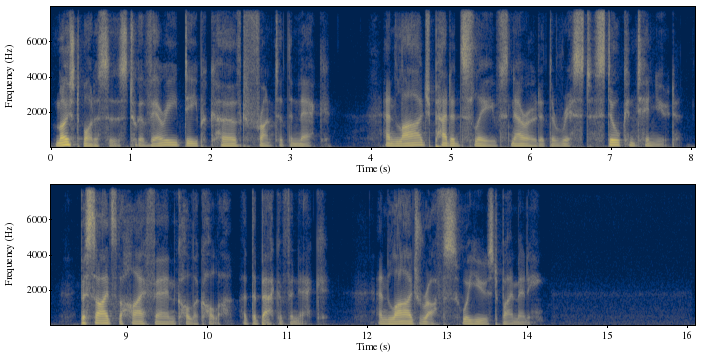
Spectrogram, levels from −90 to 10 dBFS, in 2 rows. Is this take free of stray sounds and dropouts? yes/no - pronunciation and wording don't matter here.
yes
